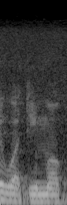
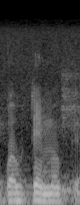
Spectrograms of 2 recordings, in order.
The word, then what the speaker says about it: Cuauhtémoc: escribe la profecía de guatimoc o sea cuauhtemoc no no estaba todavía seguíamos bajo la tiranía de madrid y como los españoles no podían pronunciar cuauhtémoc a lo más que lo habían asimilado el agua timo que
